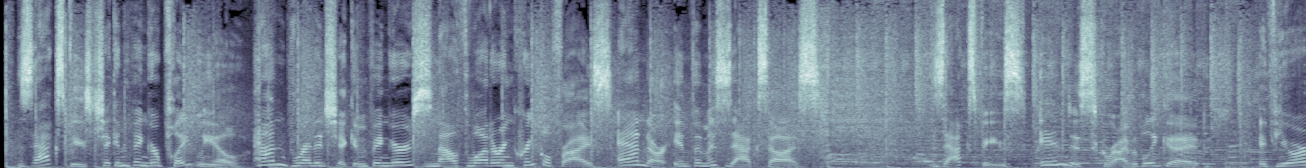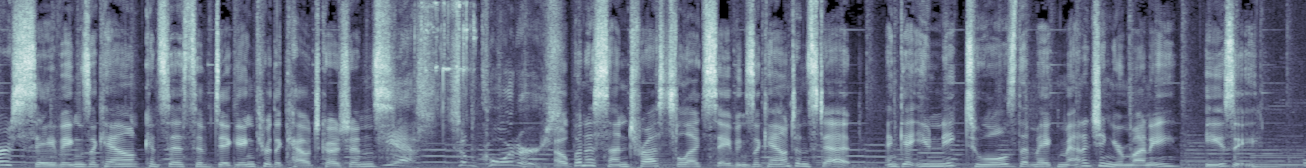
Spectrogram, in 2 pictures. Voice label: Commercial; Commercial Demo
